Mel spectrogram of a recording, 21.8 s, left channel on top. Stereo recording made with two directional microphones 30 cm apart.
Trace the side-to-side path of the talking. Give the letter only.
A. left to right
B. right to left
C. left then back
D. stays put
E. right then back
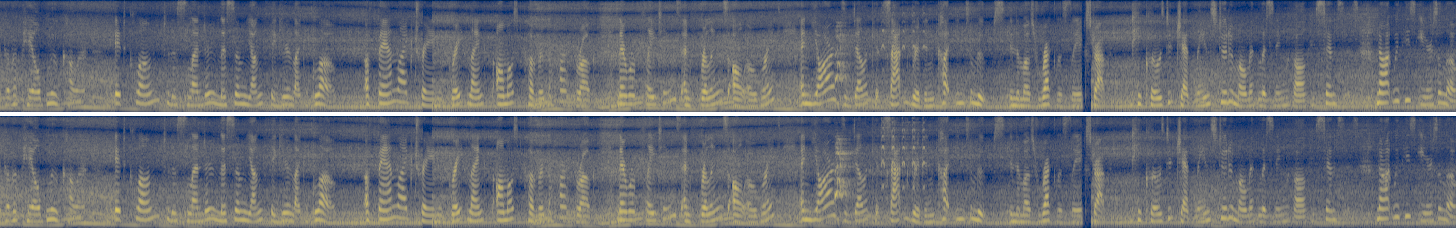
B.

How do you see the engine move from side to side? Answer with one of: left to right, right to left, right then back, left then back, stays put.
right to left.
